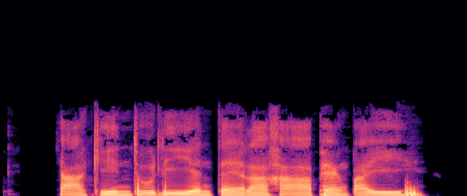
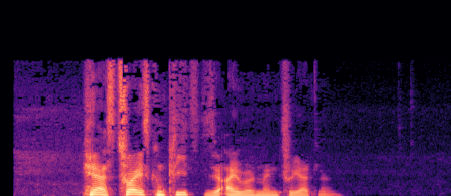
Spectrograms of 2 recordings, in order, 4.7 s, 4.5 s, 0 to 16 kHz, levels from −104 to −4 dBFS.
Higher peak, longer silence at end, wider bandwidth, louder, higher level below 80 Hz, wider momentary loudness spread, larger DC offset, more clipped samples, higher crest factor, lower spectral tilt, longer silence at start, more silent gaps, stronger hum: about the same, 0 dBFS vs 0 dBFS; second, 0.45 s vs 1.2 s; second, 7.2 kHz vs 11.5 kHz; about the same, -16 LUFS vs -16 LUFS; first, -42 dBFS vs -50 dBFS; second, 4 LU vs 13 LU; neither; neither; about the same, 16 dB vs 18 dB; first, -8 dB/octave vs -6 dB/octave; second, 0.6 s vs 0.85 s; neither; neither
